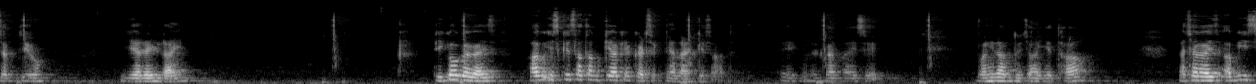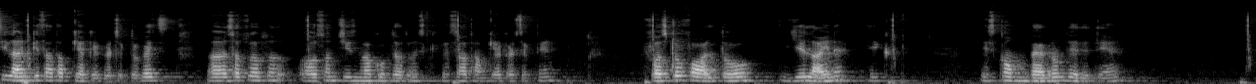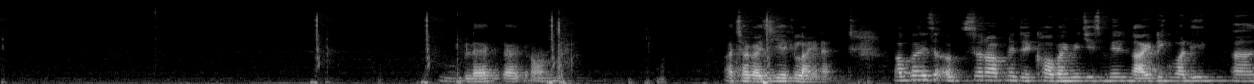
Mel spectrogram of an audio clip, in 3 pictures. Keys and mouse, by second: 12.8-21.5 drag, 25.0 click, 28.3 click, 31.7 ctrl+BackSpace, 32.7-36.3 drag.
